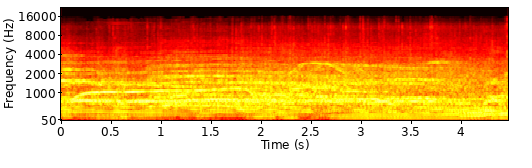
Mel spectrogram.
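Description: Live rock band playing a slow ballad, with held chords under a lead line that slides in pitch and no singing, heard in a large hall.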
